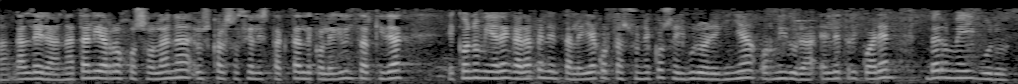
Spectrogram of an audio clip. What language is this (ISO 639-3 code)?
eus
